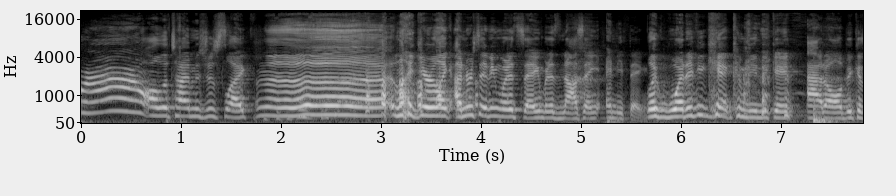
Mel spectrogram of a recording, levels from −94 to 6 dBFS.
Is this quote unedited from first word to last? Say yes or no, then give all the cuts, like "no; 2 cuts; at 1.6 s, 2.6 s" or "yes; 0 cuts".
no; 2 cuts; at 1.8 s, 5.5 s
